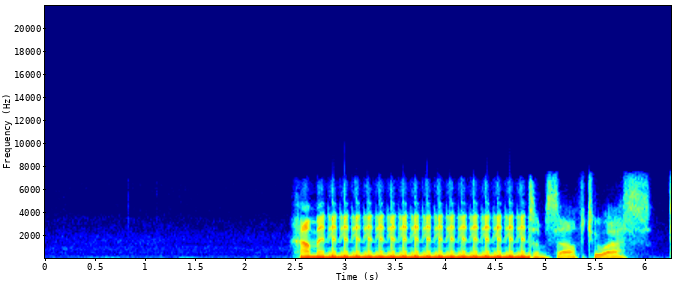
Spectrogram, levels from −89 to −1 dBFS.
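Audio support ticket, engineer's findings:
Broken-record loop, 2.87 to 4.85 s. Likely a stalled player or stream buffer re-sending its last fragment. Symptom: one 118 ms slice of speech repeats exactly, back to back, about 17 times, for nearly 2 s. Speech from that span is lost, not delayed. Playback resumes with no catch-up.

AMR rate drop, 4.98 s to clip end. Link degradation forces the codec into a lower mode, with bits diverted to error protection. The sound fits a fall from the clean 23.85 kbit/s AMR-WB mode to 6.6 kbit/s. Symptom: speech turns rough, raspy and synthetic. Bandwidth unchanged, no dropout, no recovery before the clip ends.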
